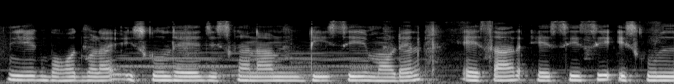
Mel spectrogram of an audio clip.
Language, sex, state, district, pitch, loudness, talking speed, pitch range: Hindi, female, Chandigarh, Chandigarh, 185 Hz, -14 LUFS, 160 wpm, 180-200 Hz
